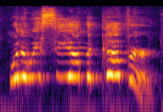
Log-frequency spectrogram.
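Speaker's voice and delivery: high, fast and eager; excited question. Acted. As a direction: ask the kids brightly. Asking children about cover.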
